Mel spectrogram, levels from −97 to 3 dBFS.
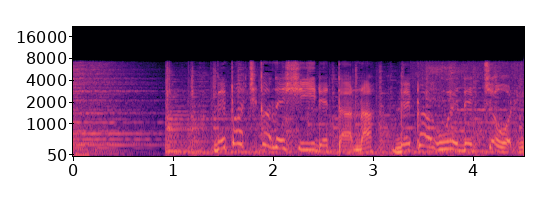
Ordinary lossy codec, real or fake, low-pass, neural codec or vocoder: none; real; 7.2 kHz; none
